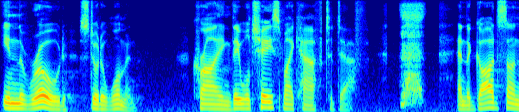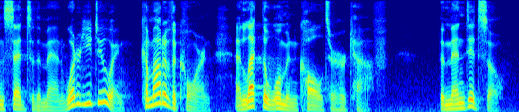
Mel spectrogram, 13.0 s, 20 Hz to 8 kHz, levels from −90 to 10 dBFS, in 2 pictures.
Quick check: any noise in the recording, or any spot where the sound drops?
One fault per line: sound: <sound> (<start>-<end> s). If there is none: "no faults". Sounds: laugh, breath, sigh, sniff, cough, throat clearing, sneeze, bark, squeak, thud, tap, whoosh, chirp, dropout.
sound: sniff (5.0-5.3 s)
